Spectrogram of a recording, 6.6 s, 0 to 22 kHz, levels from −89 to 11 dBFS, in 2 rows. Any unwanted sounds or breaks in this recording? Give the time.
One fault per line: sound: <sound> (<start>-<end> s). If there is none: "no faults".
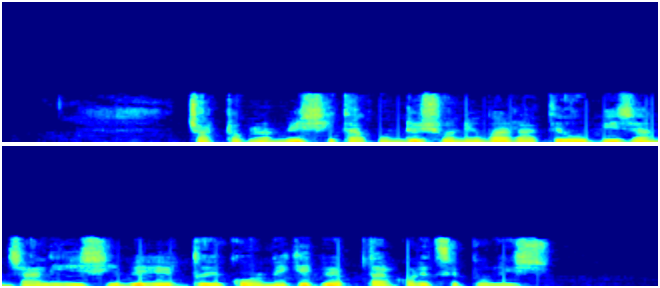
no faults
